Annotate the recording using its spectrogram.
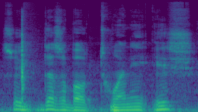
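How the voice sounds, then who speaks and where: A man giving a casual, unscripted hands-on review, speaking haltingly and often repeating his phrases. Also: lowish voice, gravelly, noisy background. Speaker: radio reviewer and CB operator.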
